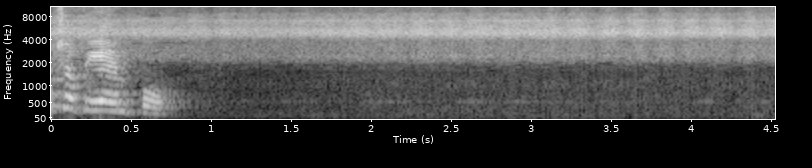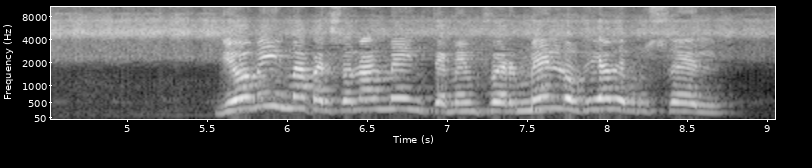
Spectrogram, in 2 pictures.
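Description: An older woman speaks expressively and close to a microphone.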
